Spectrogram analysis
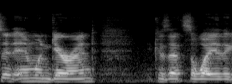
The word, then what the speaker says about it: Garand: out of an m1 garand which yes i pronounce it in one garand because that's the way the guy wants his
